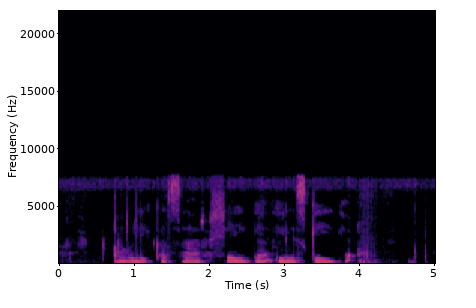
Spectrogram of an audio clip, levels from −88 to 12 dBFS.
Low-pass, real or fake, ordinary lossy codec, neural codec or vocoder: none; fake; none; codec, 16 kHz, 8 kbps, FreqCodec, larger model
